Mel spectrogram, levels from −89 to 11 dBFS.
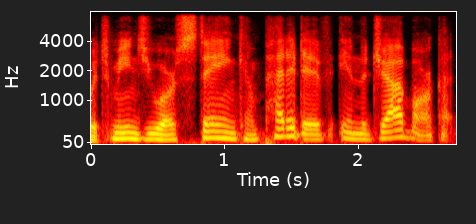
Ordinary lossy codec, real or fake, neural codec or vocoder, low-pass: Opus, 64 kbps; fake; codec, 16 kHz in and 24 kHz out, 0.4 kbps, LongCat-Audio-Codec, fine tuned four codebook decoder; 7.2 kHz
